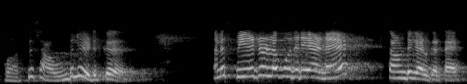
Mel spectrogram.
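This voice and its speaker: A woman teaching an online kindergarten class, chanting words slowly in a sing-song way and coaxing her young pupils to answer. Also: sits high, big pitch swings. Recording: dull lo-fi audio with long reverb.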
